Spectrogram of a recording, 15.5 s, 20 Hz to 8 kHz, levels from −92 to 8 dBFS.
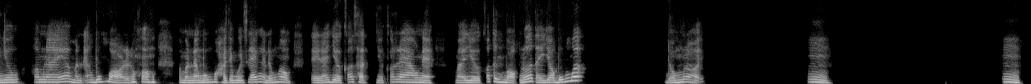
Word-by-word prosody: như 220 +1 +2 0.2
hôm 240 -1 -2
nay 235 0 0
á, 275 0 0
mình 205 -5 -1
ăn 215 +4 -3
bún 245 +3 +3
bò 185 -8 +3
rồi, 180 - -2
đúng 245 +2 +1
không? 230 0 +2 0.4
Mình 190 -2 0
ăn 200 +1 +3
bún 215 +3 +2
bò 245 - 0 0.2
trong 195 -1 0
buổi 185 0 +1
sáng 230 +4 -1
rồi, 250 - -1
đúng 210 +3 0
không? 225 -3 +1 0.3
Thì 190 -1 -2
nó 195 - -1
vừa 210 -4 +3
có 245 +1 -6
thịt, 250 +1 -1 0.2
vừa 185 -2 -6
có 235 +6 -9
rau 225 -3 +1
nè, 195 -4 +3 0.4
mà 185 -2 -2
vừa 185 -1 +2
có 275 - -2
tinh 265 -5 +3
bột 195 -1 +2
nữa, 240 +7 +5
tại 200 -4 0
do 215 0 +3
bún 225 +3 +4 0.2
á. 375 0 +5 1.2
Đúng 205 +2 +1
rồi. 240 -1 -2 1.5
Ừm. 235 -6 +1 2.6
Ừm. 240 -5 +1
220 Hz, 170 wpm, -23 LUFS, 195-240 Hz, 2.6 s, nữa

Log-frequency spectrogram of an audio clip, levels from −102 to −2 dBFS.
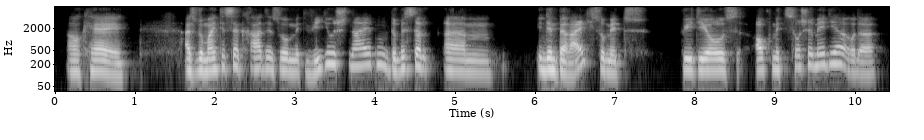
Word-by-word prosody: Okay. 130 -5 +1 0.7
Also, 140 -1 +1
du 140 - +5
meintest 145 +4 +1
ja 180 - +2
gerade 155 -1 -2
so 140 0 0
mit 130 -1 -2
Videos 200 - +1
schneiden 190 -2 -2
du 140 - 0
bist 155 +3 -2
dann, 165 -4 +2 0.2
ähm, 130 -4 -2 0.5
in 150 -2 0
dem 145 -2 +6
Bereich 135 - +2
so 145 - -1
mit 270 - -5 0.4
Videos 140 -1 +2
auch 140 0 +1
mit 145 -1 -3
Social 175 +5 -4
Media 200 0 0
oder? 120 -2 -3
145 Hz, 145 wpm, -27 LUFS, 130-175 Hz, 0.7 s, dem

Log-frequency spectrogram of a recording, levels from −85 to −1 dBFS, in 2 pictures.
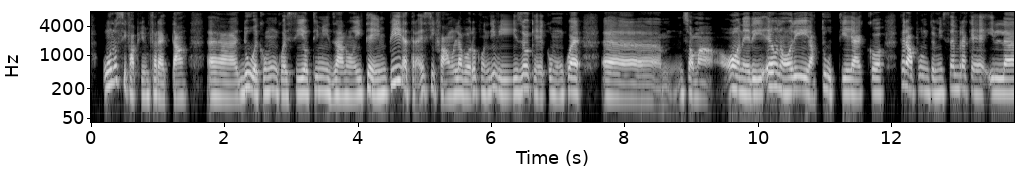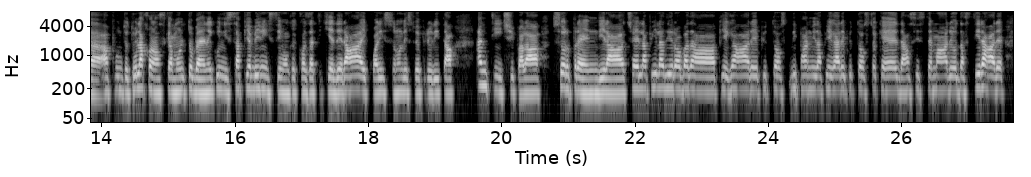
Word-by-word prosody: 1 240 - +3
si 300 - -6
fa 140 - +2
più 150 +1 -9
in 145 - -5
fretta, 140 -2 +1 0.3
uhm, 140 -2 +2
2 175 +1 +2
comunque 165 -1 -2
si 160 +3 -1
ottimizzano 155 -3 0
i 160 +2 -2
tempi, 170 - +2
e 190 - +3
3 - - -3
si 190 +2 -9
fa - - 0
un 145 +2 -2
lavoro 160 0 +1
condiviso 165 +1 -2
che 150 -5 -6
comunque, 160 +2 +2 0.3
uhm, 130 -6 +1
insomma 140 -4 -1 0.2
o 200 - +6
oneri 160 -3 +2
e - - +5
onori 180 -4 +3
a 145 -2 0
tutti, 165 -4 -4
ecco. 160 +1 +1 0.2
Però 245 - +4
appunto 185 -2 -4
mi 165 +1 -3
sembra 195 +2 -2
che 165 -4 -3
il 165 0 -1
appunto 170 +3 +2
tu 180 +4 -4
la 205 +1 +5
conosca 175 -3 0
molto 170 +2 -2
bene 165 -1 +3
quindi 185 -1 -6
sappia 195 +3 -2
benissimo 180 -3 -3
che 165 0 -8
cosa 165 0 -2
ti 165 - -22
chiederà 175 +3 +3
e 170 -2 0
quali 165 0 -2
sono 165 +1 -8
le 170 0 -4
sue 165 0 -6
priorità. 160 0 -1 0.4
Anticipala, 170 -6 +2
sorprendila, 165 -5 +2
c'è 195 +4 0
la 195 0 +1
pila 205 +1 -1
di 205 0 -2
roba 195 -1 +1
da 180 -2 +3
piegare 185 0 -1
piuttos 185 -1 -7
di 200 +2 -9
panni 190 0 -4
da 185 -1 -1
piegare, 185 0 -1
piuttosto 185 0 -8
che 180 -1 -1
da 175 0 -1
sistemare 185 +1 -3
o 180 - -2
da 180 0 -2
stirare? 180 0 +2
170 Hz, 165 wpm, -23 LUFS, 160-185 Hz, 0.4 s, o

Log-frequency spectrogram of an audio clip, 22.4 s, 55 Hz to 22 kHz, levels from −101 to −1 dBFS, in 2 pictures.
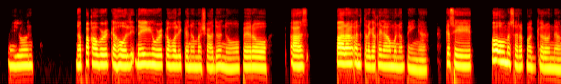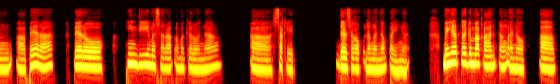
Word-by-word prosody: Ayun. 210 0 -1 0.9
Napaka-workaholi 225 -1 +2
nagiging 235 0 +2
workaholic 215 -2 0
ka 200 - -1
na 195 0 -2
masyado 195 +1 -3
'no, 180 -1 -3
pero 195 -1 +1 0.5
as 205 -1 +3 0.6
parang 245 -1 +8
ano 235 -2 +2
talaga, 200 -3 -2
kailangan 205 -2 0
mo 200 - 0
ng 190 +1 -4
pahinga 160 -4 -5 0.3
kasi, 210 -4 0 0.4
oo 305 -2 +10
masarap 215 -5 0
magkaroon 185 -2 -3
ng, 170 -1 -2 0.3
ah, 165 -2 -3
pera, 210 -1 0 0.4
pero 190 -2 +3 0.5
hindi 230 -1 +1
masarap 185 -4 -4
ang 185 -1 -7
magkaroon 165 -2 -6
ng, 180 +3 -4 0.7
ah, 160 -3 -3
sakit 170 -2 -6 0.8
dahil 190 -6 +2
sa 175 -1 -3
kakulangan 165 -1 -5
ng - - -8
pahinga. 150 -4 -5 0.7
Mahirap 255 +3 +6
talagang 250 -1 +4
makahanap 220 -3 +3
ng 200 -1 -2
ano, 175 -2 -2 0.3
ah, 175 -2 +1
200 Hz, 115 wpm, -23 LUFS, 180-220 Hz, 0.9 s, oo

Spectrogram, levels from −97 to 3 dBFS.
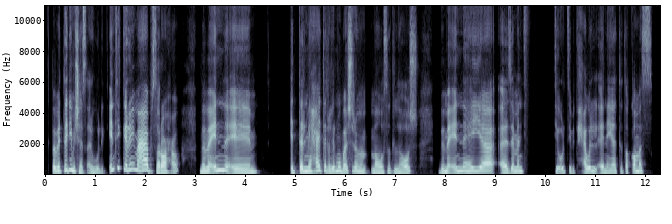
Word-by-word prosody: فبالتالي 305 +7 +3
مش 250 -8 +1
هاسأله 155 -3 -5
لِك." - - -13
أنتِ 355 +8 0
اتكلمي 370 -4 0
معاها 325 +1 +7
بصراحة 205 - +1 0.4
بمِا 230 +4 +3
إن، 310 +2 +4
آمم 210 -5 +1 0.7
التلميحات 245 +6 +2
الغير 240 -3 0
مباشرة 245 -1 +1
م 215 -4 -2
ما 185 0 -1
وصلتلهاش، 185 +2 -3 0.4
بمِا 205 +3 0
إن 260 +3 0
هي، 250 0 +2
أ 190 +1 +1
زي 225 +4 -1
ما 235 +1 0
أنتِ 240 - -1 0.6
أنتِ 225 - -2
قُلتِ 220 +1 -5
بتحاول 220 +4 -2
إن 185 -1 -3
هي 215 +1 -3
تتقمص 215 +3 -3
230 Hz, 145 wpm, -20 LUFS, 200-255 Hz, 0.7 s, معاها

